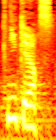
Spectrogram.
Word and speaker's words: knickers: oui en prenant sneakers on prononce pas le car qui est devant combien de personnes y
